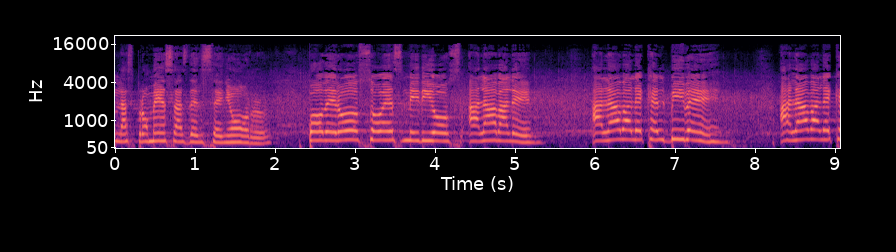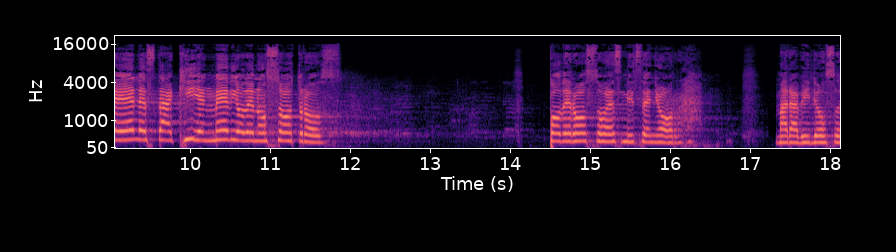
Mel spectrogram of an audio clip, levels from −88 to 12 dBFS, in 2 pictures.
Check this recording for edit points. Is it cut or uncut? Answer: cut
